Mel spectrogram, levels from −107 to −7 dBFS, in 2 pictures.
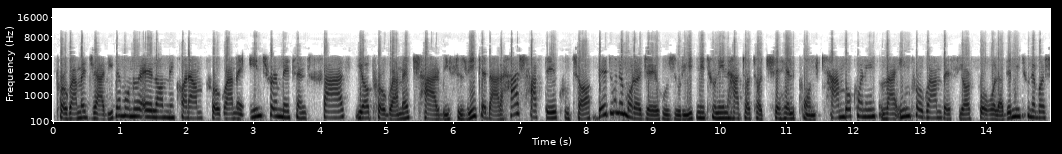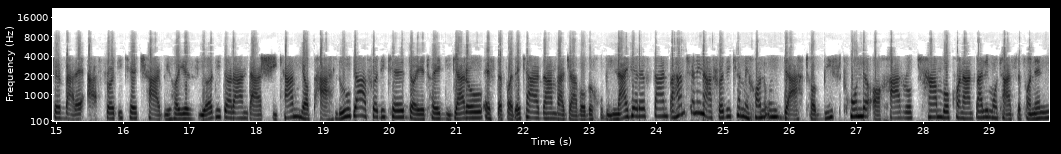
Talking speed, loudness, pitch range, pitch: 150 wpm, -19 LUFS, 175-235 Hz, 200 Hz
